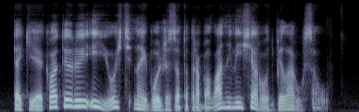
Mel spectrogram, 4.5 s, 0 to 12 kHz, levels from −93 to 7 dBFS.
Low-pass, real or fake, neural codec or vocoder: 10.8 kHz; fake; autoencoder, 48 kHz, 32 numbers a frame, DAC-VAE, trained on Japanese speech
